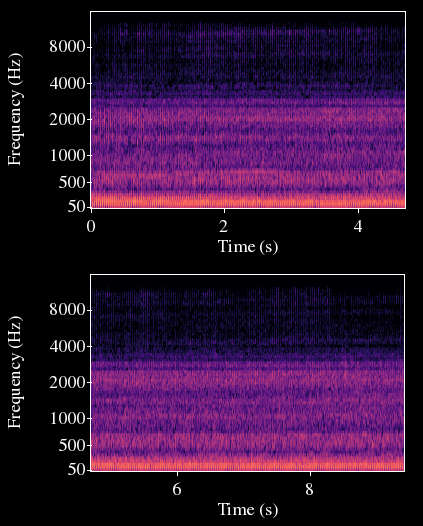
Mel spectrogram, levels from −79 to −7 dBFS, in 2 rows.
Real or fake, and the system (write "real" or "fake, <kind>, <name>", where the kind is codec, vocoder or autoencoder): fake, vocoder, BigVGAN v2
